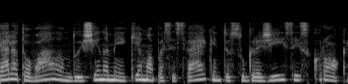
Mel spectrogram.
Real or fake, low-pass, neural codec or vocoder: real; 7.2 kHz; none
